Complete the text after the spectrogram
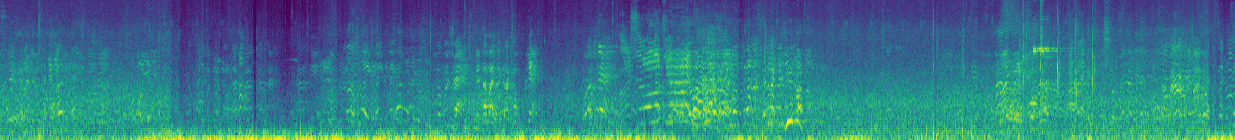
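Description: Young men shout to each other outdoors, some distance away.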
